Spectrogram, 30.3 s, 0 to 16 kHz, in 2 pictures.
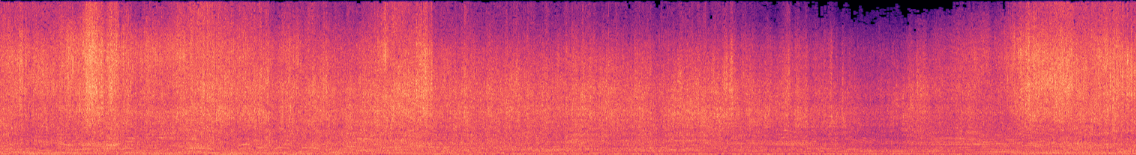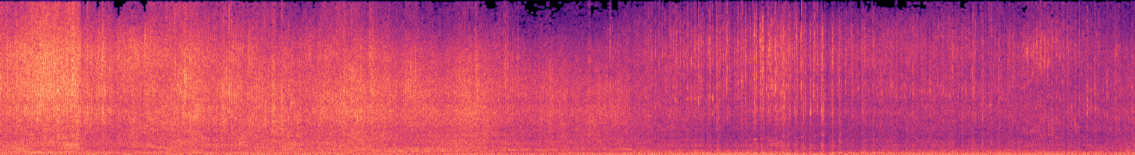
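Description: Pavement winged sprint cars racing on an oval, their V8 engines revving up and down in pitch as the cars pass through the corners and down the straights. Toward the end the sound settles into a steadier, lower engine note.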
